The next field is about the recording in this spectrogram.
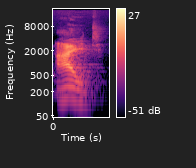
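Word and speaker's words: I'd: আমরা তাহলে বুঝ আইড, উচ্চারণটা হবে আইড নট আড, কেউ যদি বলি আড উচ্চারণটা কিন্তু সঠিক না, ঠিক আছে।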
